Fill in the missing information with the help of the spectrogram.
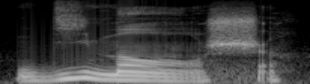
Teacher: You get the sh, and then an, en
